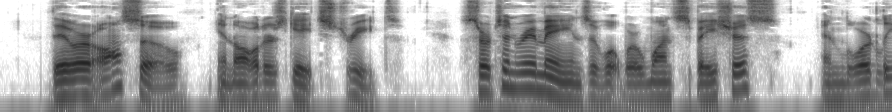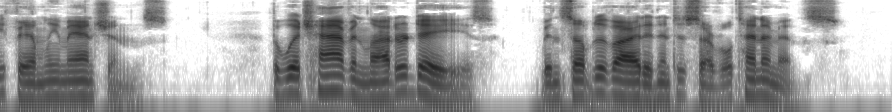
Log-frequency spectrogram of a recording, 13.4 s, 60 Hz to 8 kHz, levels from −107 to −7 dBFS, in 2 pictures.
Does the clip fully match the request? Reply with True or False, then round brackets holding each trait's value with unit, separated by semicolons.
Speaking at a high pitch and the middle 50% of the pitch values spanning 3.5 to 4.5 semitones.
False (115 Hz; 3.8 semitones)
